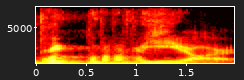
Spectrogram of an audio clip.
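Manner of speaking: slow, loud engine revving sound.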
